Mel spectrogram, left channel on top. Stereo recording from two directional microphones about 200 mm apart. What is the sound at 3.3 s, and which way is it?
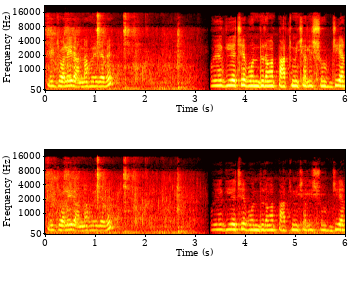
A woman's voice, 15° left (ahead or behind).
